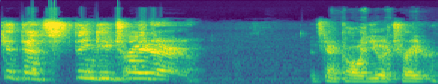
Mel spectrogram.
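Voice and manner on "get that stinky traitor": very high, shrill, screeching goblin shout. Narrating a fantasy game, voicing a goblin at a kobold: yelling goblin voice. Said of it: "As it yells out".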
